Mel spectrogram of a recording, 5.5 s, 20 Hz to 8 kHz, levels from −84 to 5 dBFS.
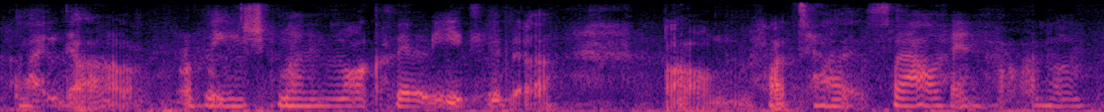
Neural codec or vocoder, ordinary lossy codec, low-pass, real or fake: codec, 24 kHz, 1.5 kbps, HILCodec; AAC, 48 kbps; 7.2 kHz; fake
